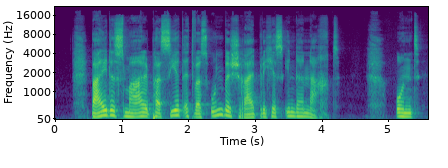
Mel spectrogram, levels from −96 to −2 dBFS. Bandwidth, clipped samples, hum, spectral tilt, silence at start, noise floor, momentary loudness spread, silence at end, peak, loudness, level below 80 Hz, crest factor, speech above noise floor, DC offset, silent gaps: 17 kHz; under 0.1%; none; -4.5 dB/octave; 0.3 s; -42 dBFS; 20 LU; 0.15 s; -2 dBFS; -21 LUFS; -46 dBFS; 20 dB; 22 dB; under 0.1%; none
